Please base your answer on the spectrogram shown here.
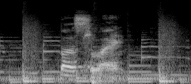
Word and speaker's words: bustling: When T is between S and LE or LI or LY in the same syllable, it is usually silent, as in Bristly, Bristly, Bristlier, Bristlier, Bustling, Bustling, Bustling, Bustling, Result, Result, Castled, Castled, Castling, Castling, Hessler.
